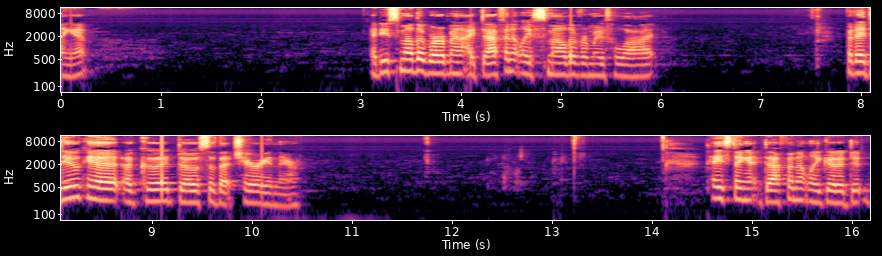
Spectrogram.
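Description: A woman speaks calmly and clearly into a close microphone, in short bursts with pauses.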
